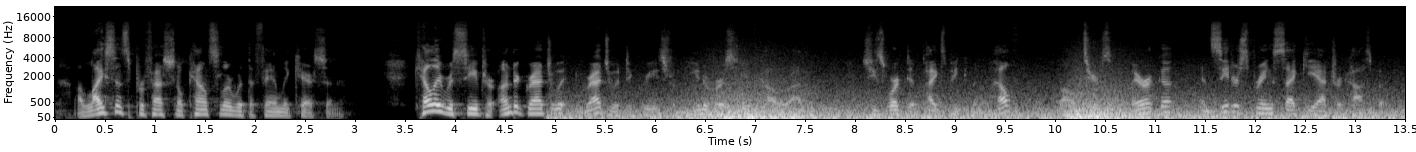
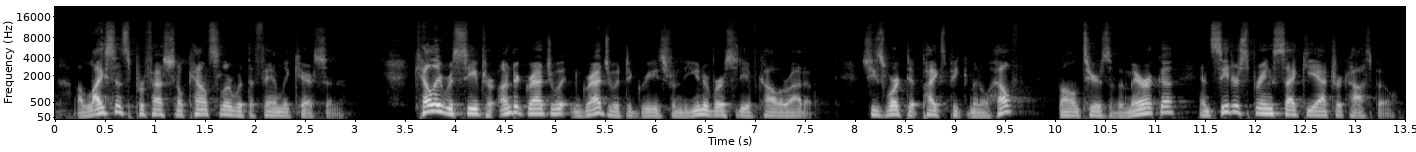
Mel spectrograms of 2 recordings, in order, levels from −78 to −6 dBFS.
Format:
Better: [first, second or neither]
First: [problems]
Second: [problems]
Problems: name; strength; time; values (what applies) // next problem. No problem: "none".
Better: second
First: wind noise on the microphone; heavy; from 5 s on; 6 dB below the speech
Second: none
